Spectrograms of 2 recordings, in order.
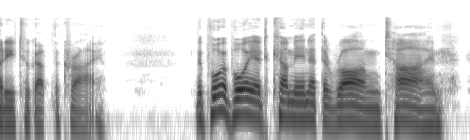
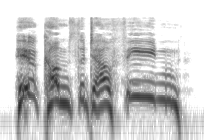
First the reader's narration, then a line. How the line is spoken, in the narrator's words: called out voices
